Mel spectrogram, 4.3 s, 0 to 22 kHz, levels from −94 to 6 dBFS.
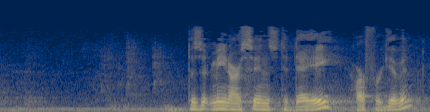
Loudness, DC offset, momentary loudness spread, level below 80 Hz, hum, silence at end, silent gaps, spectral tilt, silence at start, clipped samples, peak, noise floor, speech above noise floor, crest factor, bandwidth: -27 LUFS; under 0.1%; 23 LU; -48 dBFS; none; 0 s; none; -8 dB/octave; 0 s; under 0.1%; -10 dBFS; -46 dBFS; 20 dB; 18 dB; 8.6 kHz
